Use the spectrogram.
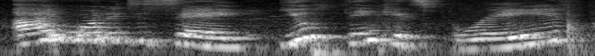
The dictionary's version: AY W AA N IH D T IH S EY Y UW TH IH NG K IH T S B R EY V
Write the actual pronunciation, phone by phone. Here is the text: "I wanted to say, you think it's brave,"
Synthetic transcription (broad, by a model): AY W AA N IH D T IH S EY Y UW TH IH NG K IH T S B R EY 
